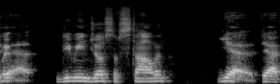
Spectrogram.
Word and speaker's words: Stalin: Do you mean Joseph Stalin? Yeah, did I pronounce it wrong?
